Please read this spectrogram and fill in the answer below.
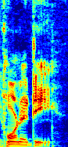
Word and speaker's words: Hornady: It's actually Hornady. Hornady. Okay. Yeah. According to this, simply pronounced Hornady.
